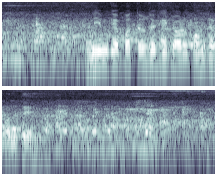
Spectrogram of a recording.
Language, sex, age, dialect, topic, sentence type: Hindi, male, 36-40, Kanauji Braj Bhasha, agriculture, question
